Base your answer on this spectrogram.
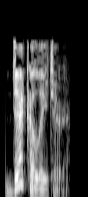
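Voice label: "decaliter", English, British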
